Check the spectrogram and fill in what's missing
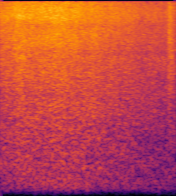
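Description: Ocean waves at Miami Beach wash in as a broad, steady roar of surf, loud and close, with some wind noise against the microphone and no voices.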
